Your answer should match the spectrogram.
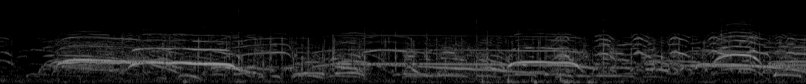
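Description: Spectators yelling and cheering during a live play, many voices shouting over one another. The shouting starts suddenly about half a second in and stays loud throughout.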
